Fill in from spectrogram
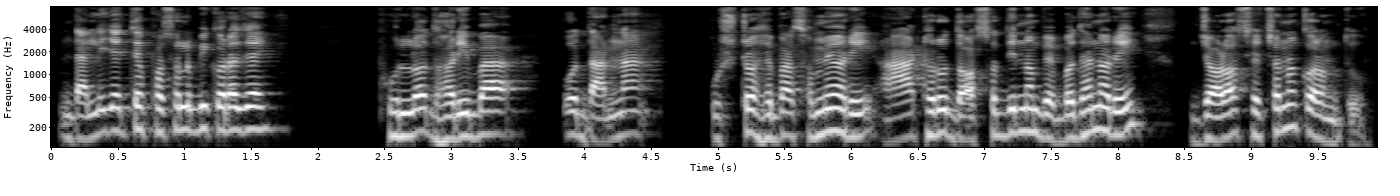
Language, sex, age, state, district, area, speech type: Odia, male, 30-45, Odisha, Ganjam, urban, spontaneous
